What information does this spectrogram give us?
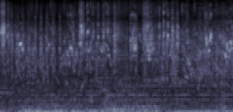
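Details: Chattering blue male budgerigars in an aviary colony: overlapping high chirps, squeaks and short whistles run together over a steady low hum in the background.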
